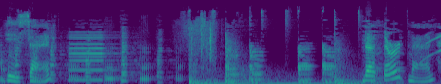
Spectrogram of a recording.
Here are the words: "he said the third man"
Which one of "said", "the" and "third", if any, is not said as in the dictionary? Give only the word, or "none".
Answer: none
